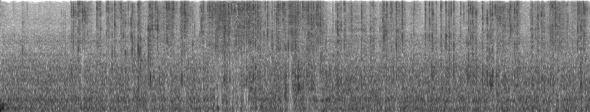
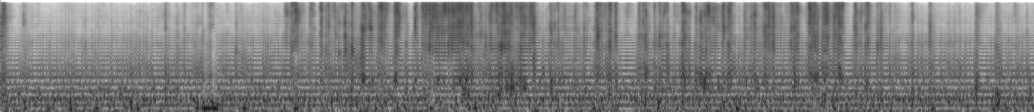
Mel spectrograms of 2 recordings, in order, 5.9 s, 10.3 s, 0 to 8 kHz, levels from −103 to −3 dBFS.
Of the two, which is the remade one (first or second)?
second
